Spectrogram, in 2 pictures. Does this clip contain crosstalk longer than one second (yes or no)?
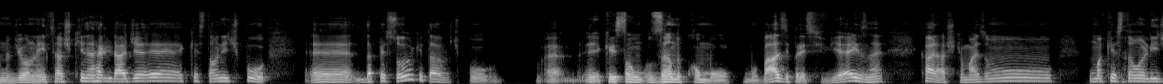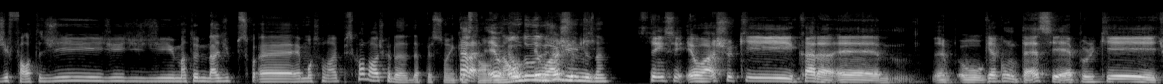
yes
